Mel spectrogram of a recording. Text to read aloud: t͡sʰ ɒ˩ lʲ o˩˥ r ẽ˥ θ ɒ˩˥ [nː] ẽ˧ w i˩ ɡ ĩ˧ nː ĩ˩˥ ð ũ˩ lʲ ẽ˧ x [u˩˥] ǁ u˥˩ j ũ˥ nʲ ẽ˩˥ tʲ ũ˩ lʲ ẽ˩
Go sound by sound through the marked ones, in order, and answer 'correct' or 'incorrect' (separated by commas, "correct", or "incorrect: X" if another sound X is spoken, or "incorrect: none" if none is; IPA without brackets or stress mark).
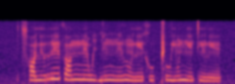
correct, incorrect: u˧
